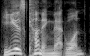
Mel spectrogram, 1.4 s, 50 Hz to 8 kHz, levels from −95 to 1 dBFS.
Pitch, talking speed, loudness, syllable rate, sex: 135 Hz, 220 wpm, -19 LUFS, 5.8 syllables/s, male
